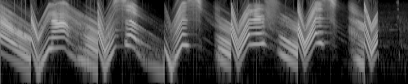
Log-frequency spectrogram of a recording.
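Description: Electronic synthesizer sound effect: a stack of tones swooping steeply down in pitch and straight back up, repeated about once a second, six times over.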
